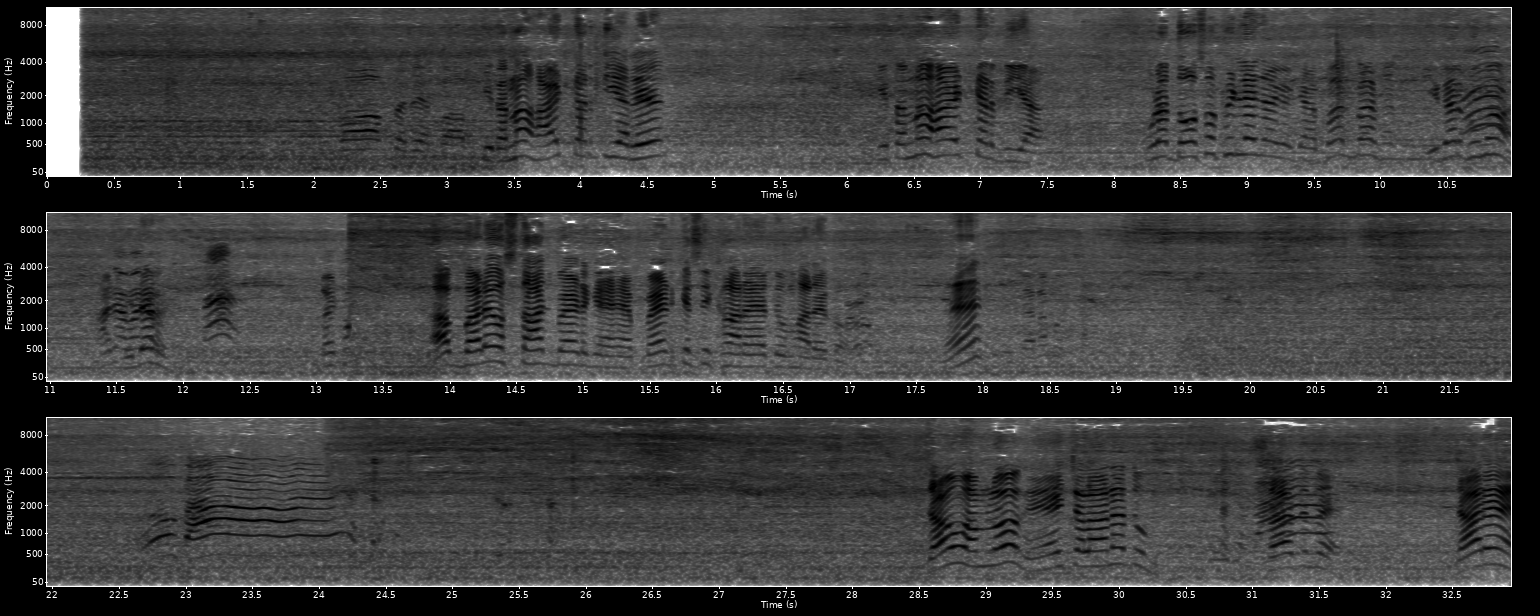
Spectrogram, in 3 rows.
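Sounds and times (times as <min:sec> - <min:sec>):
crane engine humming: 0:00.3 - 0:32.9
child calling out: 0:22.7 - 0:24.5.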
